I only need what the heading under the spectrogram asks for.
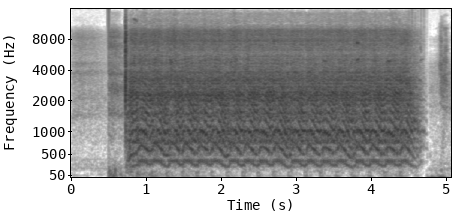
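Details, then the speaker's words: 1967 Toyota Corona RT40, not run since 1978, with recharged battery, fresh fuel, new plugs and weak ignition: sluggish labored crank about 2.5 beats a second for four seconds, never fires; starter slow, no start. "Bon, la situation s'améliore pas. Donc le démarreur est mou, on a remis de l'huile, le circuit de lubrification n'était pas au top, donc ça c'est un petit peu amélioré."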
